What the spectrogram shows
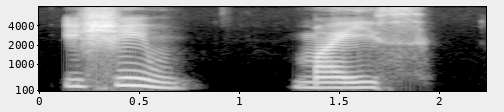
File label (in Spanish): Palabras en tsotsil, Ixim - Maíz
